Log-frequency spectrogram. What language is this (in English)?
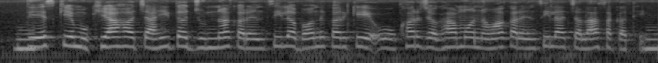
Chhattisgarhi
